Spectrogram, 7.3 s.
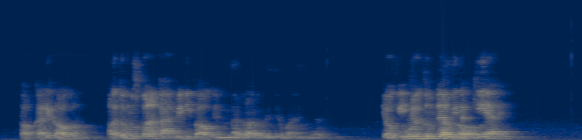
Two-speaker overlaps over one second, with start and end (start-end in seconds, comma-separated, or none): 4.8-6.1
